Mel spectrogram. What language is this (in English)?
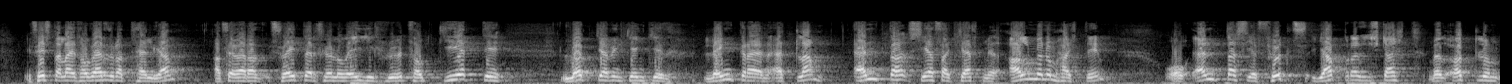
Icelandic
